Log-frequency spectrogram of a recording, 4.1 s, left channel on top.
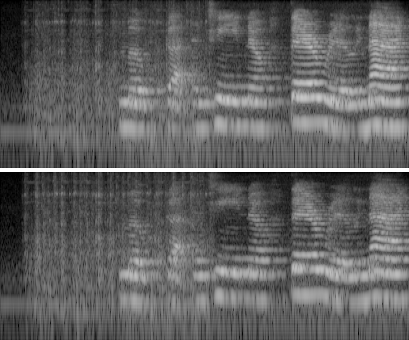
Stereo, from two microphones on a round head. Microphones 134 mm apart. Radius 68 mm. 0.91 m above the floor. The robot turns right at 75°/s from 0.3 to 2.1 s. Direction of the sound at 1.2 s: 30° left.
